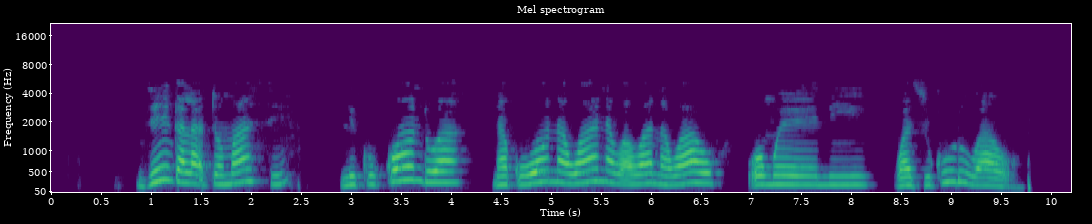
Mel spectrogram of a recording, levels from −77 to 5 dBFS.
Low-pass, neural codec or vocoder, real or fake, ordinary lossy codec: 5.4 kHz; none; real; AAC, 48 kbps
